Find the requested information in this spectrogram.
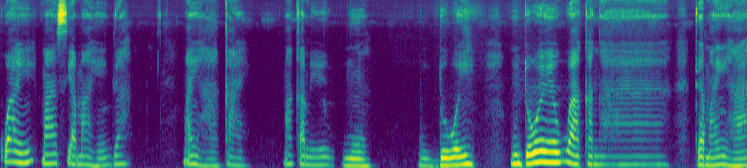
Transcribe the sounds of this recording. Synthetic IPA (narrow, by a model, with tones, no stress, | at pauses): kṵ˦a˦ĩ˦mã˦si˦a˨mã˨ɦɛ̃˨˦d͡ʒu˦a˦ | mã̰˧˦ĩ˧ɦaː˨ka˦˨i˨ | mã˦ka˧mẽ˨˦e˦mɔ̃˨ | mũ˨do˨˦wo˦ĩ˦ | mũ˨do˨˦wo˦e˦wu˦a˨ka˧ŋɡaː˦ | kɛ˧˨mã˨˦ĩ˦ɦa˨˦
